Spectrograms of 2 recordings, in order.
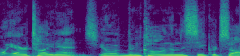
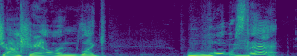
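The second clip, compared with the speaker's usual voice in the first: plain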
